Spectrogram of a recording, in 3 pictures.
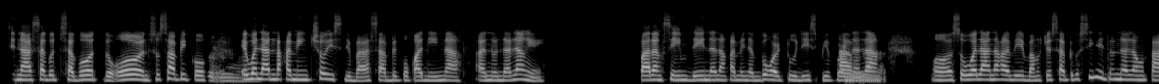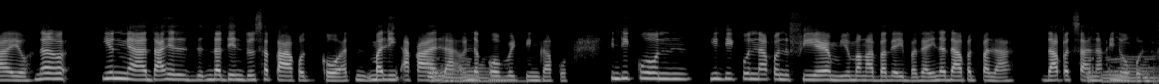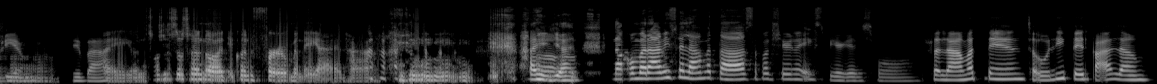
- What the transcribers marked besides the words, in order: other background noise; drawn out: "Mm"; laugh
- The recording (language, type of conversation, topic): Filipino, podcast, May nakakatawang aberya ka ba habang naglalakbay, at maaari mo ba itong ikuwento?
